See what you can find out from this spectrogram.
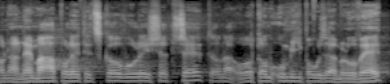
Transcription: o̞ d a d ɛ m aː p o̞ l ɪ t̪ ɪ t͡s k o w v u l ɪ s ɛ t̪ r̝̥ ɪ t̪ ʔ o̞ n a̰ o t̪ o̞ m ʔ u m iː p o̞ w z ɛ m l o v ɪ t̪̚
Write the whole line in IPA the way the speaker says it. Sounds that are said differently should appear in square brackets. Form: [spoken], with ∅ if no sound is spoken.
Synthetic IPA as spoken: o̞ [n] a [n] ɛ m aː p o̞ l ɪ t̪ ɪ t͡s k o w v [uː] l ɪ [ʃ] ɛ t̪ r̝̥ ɪ t̪ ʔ o̞ n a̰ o t̪ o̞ m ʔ u m iː p o̞ w z ɛ m l [u] v ɪ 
